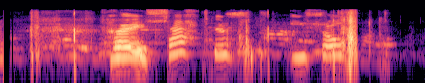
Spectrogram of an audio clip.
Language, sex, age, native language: Icelandic, male, 10, Icelandic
